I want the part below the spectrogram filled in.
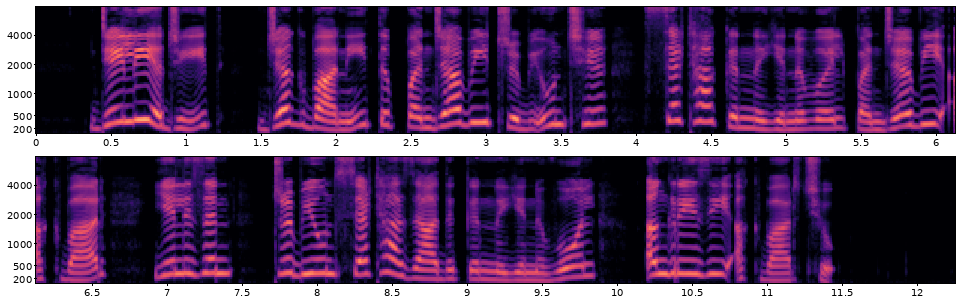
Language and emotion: Kashmiri, neutral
